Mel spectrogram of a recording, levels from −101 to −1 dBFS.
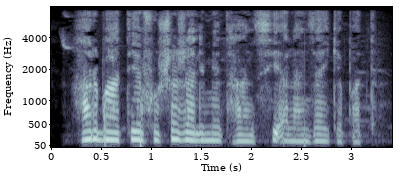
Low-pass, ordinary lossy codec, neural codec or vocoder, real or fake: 7.2 kHz; MP3, 64 kbps; none; real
